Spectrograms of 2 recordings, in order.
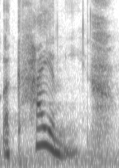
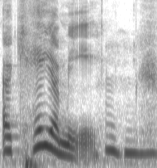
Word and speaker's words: Akaimi: a hawaiian pigeon dialect it is pronounced akayami so every single letter of my name is pronounced my name is spelled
